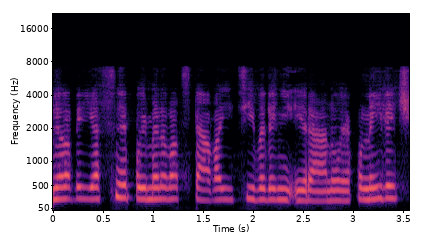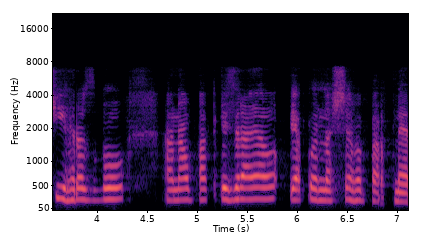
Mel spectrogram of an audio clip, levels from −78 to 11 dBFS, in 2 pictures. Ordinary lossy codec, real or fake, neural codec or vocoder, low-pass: none; fake; codec, 24 kHz, 1 kbps, SNAC; 7.2 kHz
